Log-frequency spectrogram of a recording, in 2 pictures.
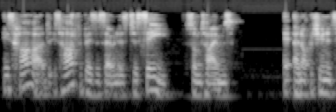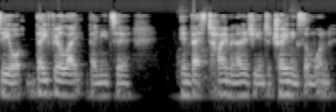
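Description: Easygoing British man, low voice. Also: normal speed, breathy edge. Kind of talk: casual chat. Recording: dull lo-fi sound.

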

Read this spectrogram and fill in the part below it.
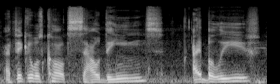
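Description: A middle-aged American man hosting a casual solo podcast, telling stories in an animated, slangy, emphatic way. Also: mid-range voice, moderate pace, slight background noise. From United States. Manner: animated, slangy storytelling with mock voices for others; emphatic, with repetition for effect. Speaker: podcast host.

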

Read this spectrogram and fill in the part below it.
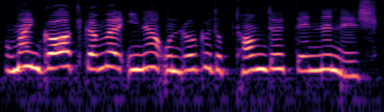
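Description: In an amateur radio play, a young female performer voices a worried but practical girl. She has a high voice and a Swiss German accent. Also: steady tone, measured pace, fairly bright tone.

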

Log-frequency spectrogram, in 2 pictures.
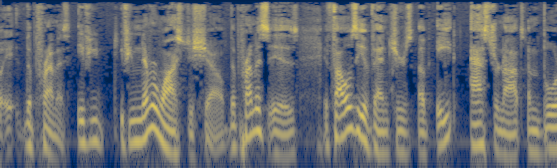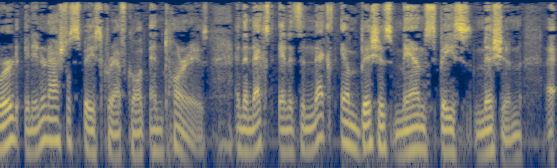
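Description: A man's voice: low-pitched, slightly rough. An American man hosting a casual entertainment news podcast in an informal, conversational way. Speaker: podcast host.

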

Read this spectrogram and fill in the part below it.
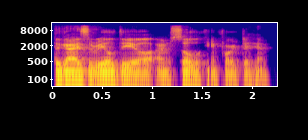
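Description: Co-host, male, very deep voice, easygoing listener who asks questions. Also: steady tone, quick pace, fairly bright tone. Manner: brief listening replies and questions. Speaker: podcast co-host. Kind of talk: casual chat.

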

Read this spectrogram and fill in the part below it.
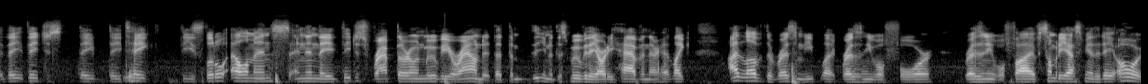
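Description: A man on a podcast panel in a casual debate, ranting in an animated, mildly profane way. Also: medium pitch, quick pace, rough recording.

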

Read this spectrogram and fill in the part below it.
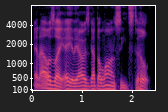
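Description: A man's voice: mid-range voice, expressive, brisk, vocal fry, smooth, no room sound. A man co-hosting a podcast, chatting casually about sports in a slangy, conversational, storytelling way. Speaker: podcast co-host.

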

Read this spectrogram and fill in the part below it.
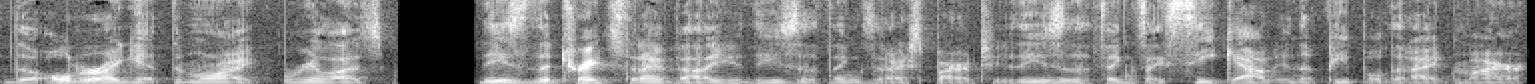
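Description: A man's voice: sits low, brisk, slightly rough. A middle-aged man hosting a podcast in casual discussion, acting out little imagined quotes as he explains. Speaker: podcast host.

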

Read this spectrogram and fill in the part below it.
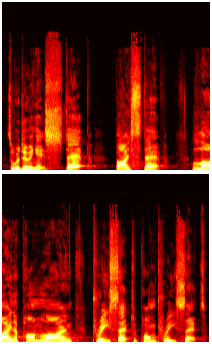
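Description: Male preacher, high-pitched with a light croak. Emphatic sermon delivery, deliberate, leaning on repetition. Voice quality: slightly croaky voice. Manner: emphatic, deliberate, repeats phrases for effect. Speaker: pastor. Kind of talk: church sermon.

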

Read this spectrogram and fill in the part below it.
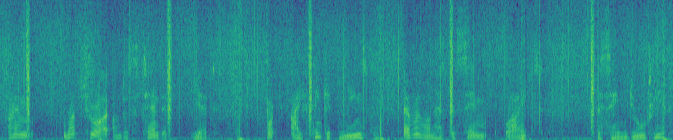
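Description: An actor playing a modest, sincere schoolboy in 1940s radio style. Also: male voice, medium pitch, expressive, measured pace, close to an everyday voice. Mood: tentative, sincere. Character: modest, unsure schoolboy sincerely defining democracy. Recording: noisy, hissy 1943 radio recording.

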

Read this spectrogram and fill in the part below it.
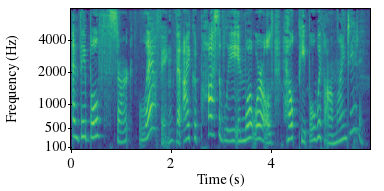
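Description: A woman from New Jersey, an online dating coach, telling a date story in casual chat with a light New Jersey accent and an animated, laughing delivery. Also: high-pitched, measured pace. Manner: animated, laughs often, acts out quotes.

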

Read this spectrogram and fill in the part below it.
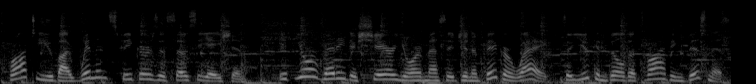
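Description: A woman's voice: medium pitch, animated, brisk. A woman announcer reading a scripted podcast outro in an upbeat promotional way. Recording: voice over clear music.

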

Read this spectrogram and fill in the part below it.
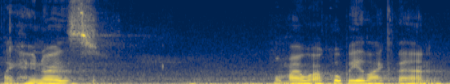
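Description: A young woman, an artist chatting casually in an interview, full of fillers and quick laughs. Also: on the low side, little pitch movement, creaky. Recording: echoey room with faint noise.

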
